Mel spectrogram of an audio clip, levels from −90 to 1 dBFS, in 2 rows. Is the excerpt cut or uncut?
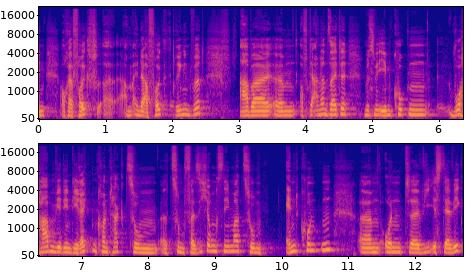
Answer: cut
